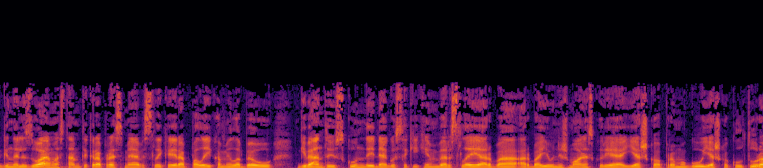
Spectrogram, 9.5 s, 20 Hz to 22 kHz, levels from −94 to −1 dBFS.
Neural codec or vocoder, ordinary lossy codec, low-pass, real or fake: vocoder, 48 kHz, 128 mel bands, Vocos; MP3, 48 kbps; 19.8 kHz; fake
